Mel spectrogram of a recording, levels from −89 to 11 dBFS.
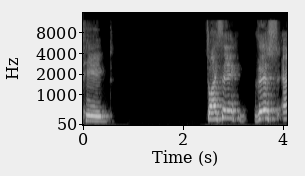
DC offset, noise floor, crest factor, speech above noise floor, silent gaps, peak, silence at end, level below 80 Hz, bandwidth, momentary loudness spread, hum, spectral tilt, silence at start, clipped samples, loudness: under 0.1%; -89 dBFS; 18 dB; 69 dB; none; -6 dBFS; 0 s; -78 dBFS; 12.5 kHz; 11 LU; none; -4 dB/octave; 0 s; under 0.1%; -21 LUFS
